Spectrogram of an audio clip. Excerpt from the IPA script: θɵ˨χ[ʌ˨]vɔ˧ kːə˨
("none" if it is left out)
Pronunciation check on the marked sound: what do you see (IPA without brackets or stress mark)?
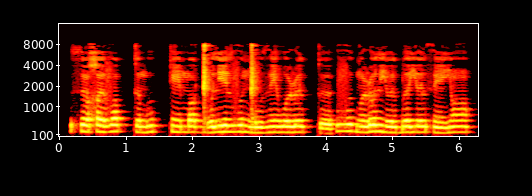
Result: ə˨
